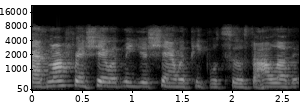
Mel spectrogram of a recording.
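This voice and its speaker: The background stays quiet. Here a woman talks in an American accent. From New York City. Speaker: business opportunity presenter. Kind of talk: live online sales presentation. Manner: animated.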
